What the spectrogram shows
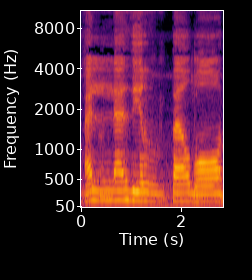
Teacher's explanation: Tegang pangkal lidah. Takrir dia tebal.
